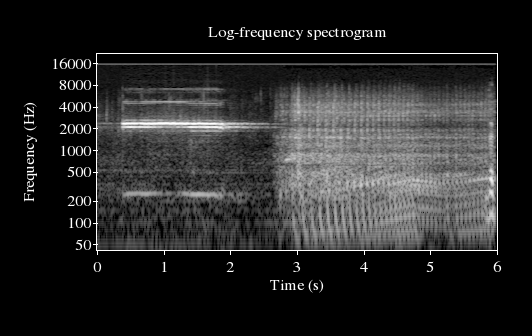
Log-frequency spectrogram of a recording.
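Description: A caver's whistle blown in one long, shrill blast of about a second and a half, a signal for cave divers who might be in passages beyond. From about three seconds in, an air compressor for filling divers' air cylinders runs with a rapid, even beat.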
